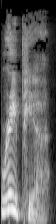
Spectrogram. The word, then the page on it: rapier: British English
